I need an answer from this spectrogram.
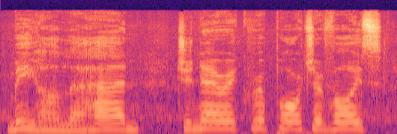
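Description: A man playing a dry, deadpan news reporter. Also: high voice, moderate pace, lightly acted.

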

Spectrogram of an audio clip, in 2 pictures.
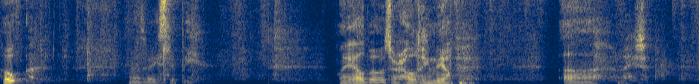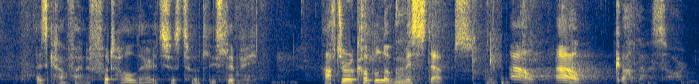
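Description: Male presenter, mid-pitched, hushed and breathy, recorded underground with a handheld mic and a tight cave echo. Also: normal speed, long pauses, a little hiss or hum. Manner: breathy, murmured, sometimes whispering while crawling. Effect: close, boxed-in cave echo. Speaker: radio documentary presenter. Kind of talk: hushed first-person exploration narration. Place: inside a dark underground cave passage. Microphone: handheld microphone.

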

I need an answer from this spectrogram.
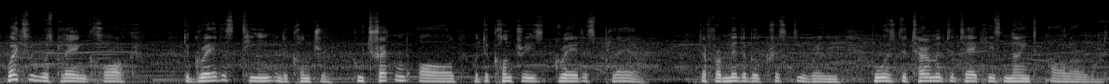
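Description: Mellow-voiced male documentary narrator. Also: fairly high pitch, fairly even intonation, faint music behind, rough recording. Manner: measured storytelling. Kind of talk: scripted narration.

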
